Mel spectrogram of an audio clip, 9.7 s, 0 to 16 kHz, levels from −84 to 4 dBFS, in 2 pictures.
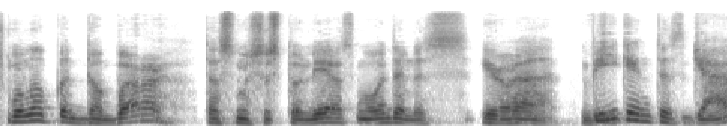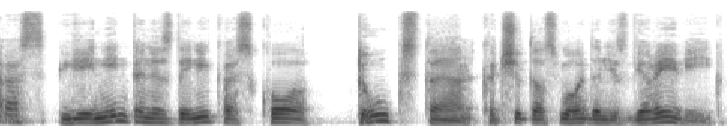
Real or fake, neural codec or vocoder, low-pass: fake; codec, 24 kHz, 0.9 kbps, WavTokenizer, medium music audio release; 10.8 kHz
